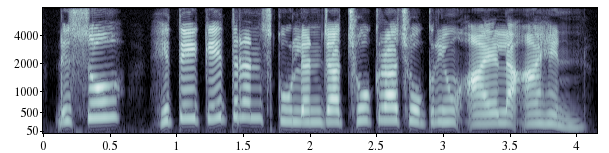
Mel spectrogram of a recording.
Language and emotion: Sindhi, neutral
